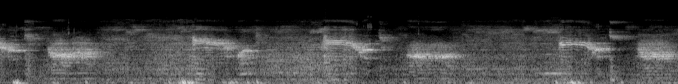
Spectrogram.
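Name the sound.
parrot squawking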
